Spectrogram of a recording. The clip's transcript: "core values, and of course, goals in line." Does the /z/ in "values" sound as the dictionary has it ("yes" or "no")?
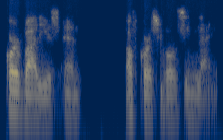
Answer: no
